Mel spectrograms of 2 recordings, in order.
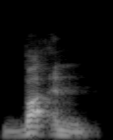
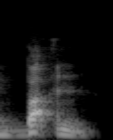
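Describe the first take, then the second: First: The middle t is a glottal stop. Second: The middle t is a glottal stop.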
